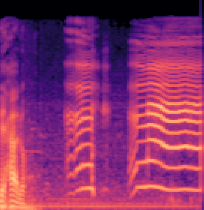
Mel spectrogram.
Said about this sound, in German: Die Kleine weint viel.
